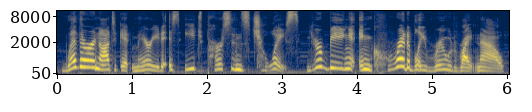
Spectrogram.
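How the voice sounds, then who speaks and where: A woman playing a calm, level-headed older sister. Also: fairly high pitch, unhurried, no echo, faint music behind. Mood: firm. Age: late 30s. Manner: calm, reasoning, firm when pushed. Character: composed older sister, single, near forty. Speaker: character in a voiced text story. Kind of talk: voice acting for a text-message story.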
